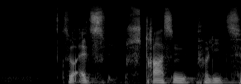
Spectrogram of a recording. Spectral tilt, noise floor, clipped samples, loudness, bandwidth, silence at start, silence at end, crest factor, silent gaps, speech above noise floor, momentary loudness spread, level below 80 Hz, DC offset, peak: -3 dB/octave; -70 dBFS; under 0.1%; -36 LUFS; over 20 kHz; 0.6 s; 0 s; 20 dB; none; 33 dB; 9 LU; -60 dBFS; under 0.1%; -18 dBFS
